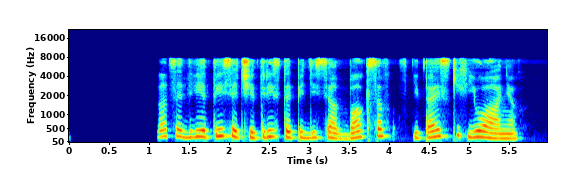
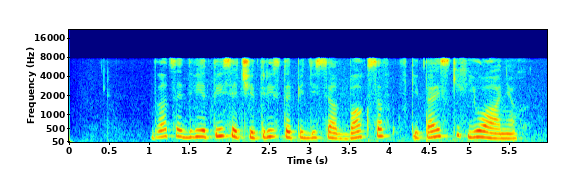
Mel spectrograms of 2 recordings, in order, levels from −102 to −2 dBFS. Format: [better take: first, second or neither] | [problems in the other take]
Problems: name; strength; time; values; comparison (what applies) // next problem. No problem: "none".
second | noise reduction (neural mask model DeepFilterNet 3)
